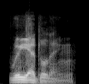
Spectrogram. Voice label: "reedling", British

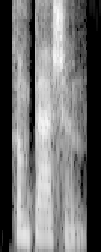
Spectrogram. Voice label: "compassion", Indian

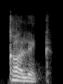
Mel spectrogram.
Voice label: "colic", Indian

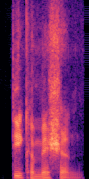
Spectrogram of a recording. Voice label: "decommission", American

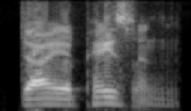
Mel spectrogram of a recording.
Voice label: "diapason", American

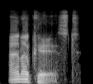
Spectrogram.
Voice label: "anarchist", British

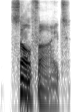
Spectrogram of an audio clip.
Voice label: "sulphite", British

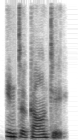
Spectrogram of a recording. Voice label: "Intercounty", Indian

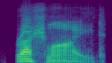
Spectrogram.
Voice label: "rushlight", American

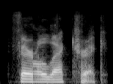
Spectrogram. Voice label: "ferroelectric", American

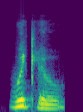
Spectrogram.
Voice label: "whitlow", Indian

